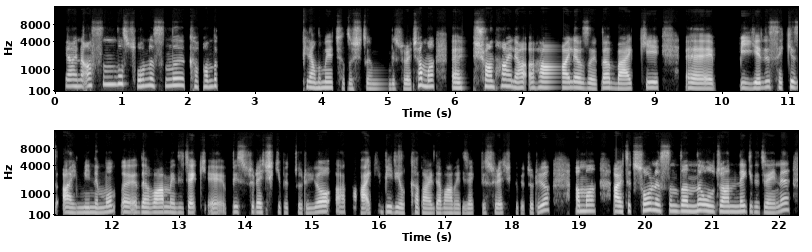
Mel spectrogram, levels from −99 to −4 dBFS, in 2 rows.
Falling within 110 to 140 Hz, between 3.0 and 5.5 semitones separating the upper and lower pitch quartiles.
No: high, 195 Hz; average, 4.0 semitones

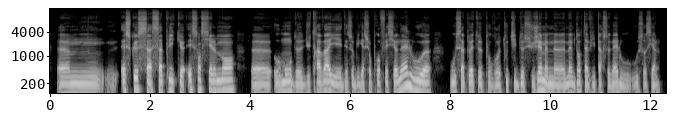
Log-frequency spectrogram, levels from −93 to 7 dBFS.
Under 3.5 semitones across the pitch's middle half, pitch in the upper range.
No: average, 2.9 semitones; low, 100 Hz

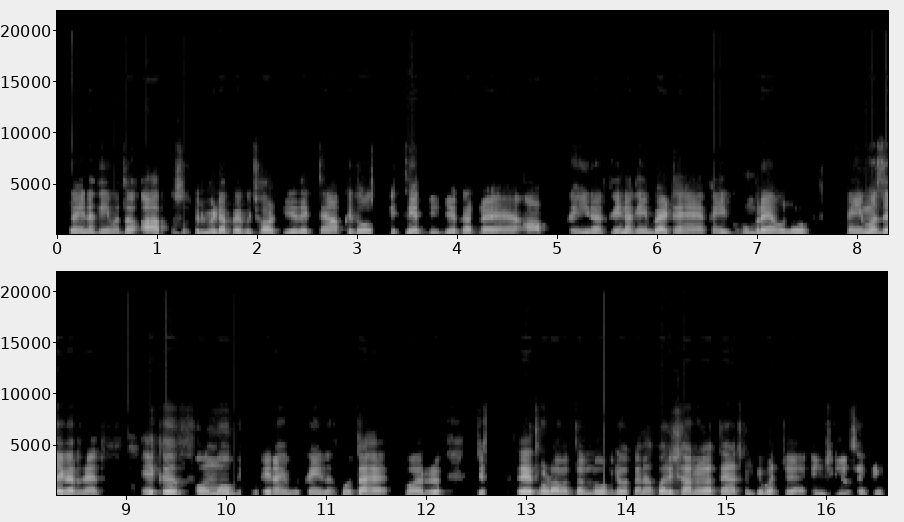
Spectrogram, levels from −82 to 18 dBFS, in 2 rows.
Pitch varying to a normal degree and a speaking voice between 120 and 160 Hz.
Yes: average, 3.5 semitones; low, 135 Hz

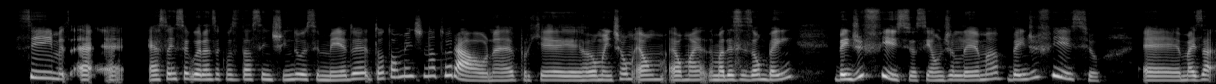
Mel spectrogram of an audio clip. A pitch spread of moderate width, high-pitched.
Yes: average, 3.8 semitones; high, 220 Hz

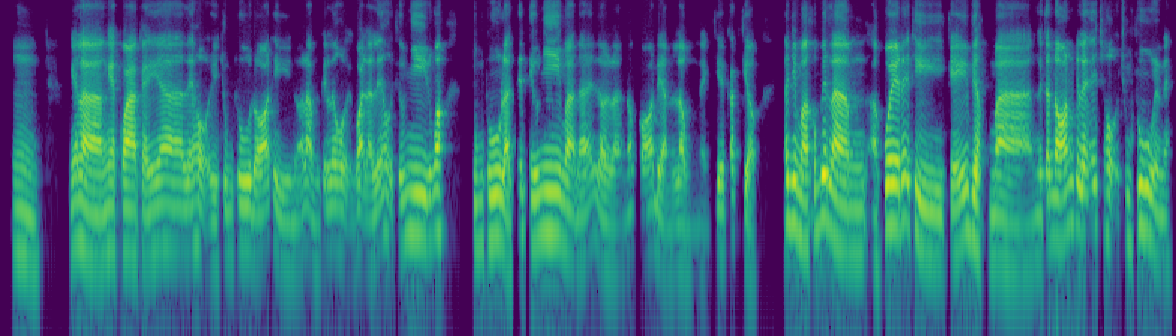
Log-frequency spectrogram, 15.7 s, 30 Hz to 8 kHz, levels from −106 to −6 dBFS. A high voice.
No: low, 135 Hz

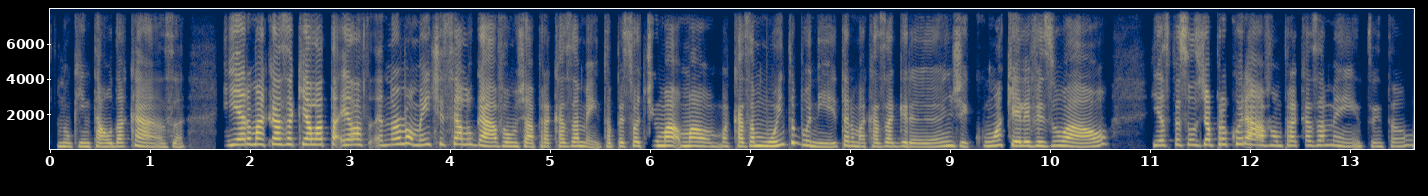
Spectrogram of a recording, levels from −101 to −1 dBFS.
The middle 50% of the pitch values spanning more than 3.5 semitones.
Yes: average, 5.2 semitones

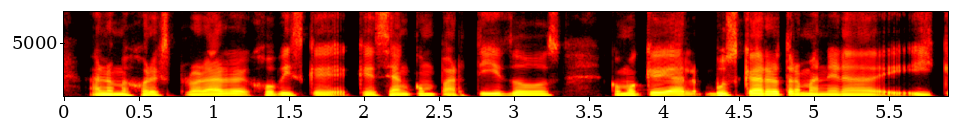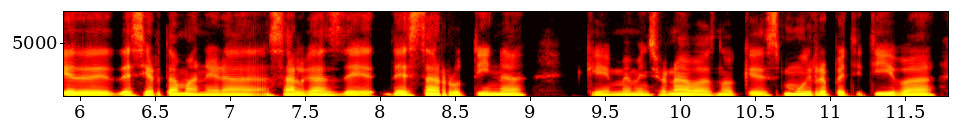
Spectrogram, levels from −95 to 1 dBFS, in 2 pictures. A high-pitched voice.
No: low, 110 Hz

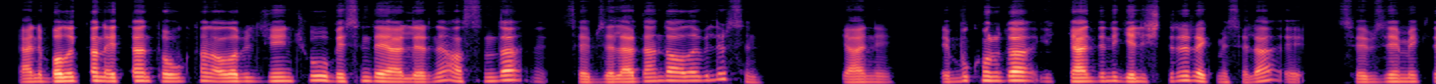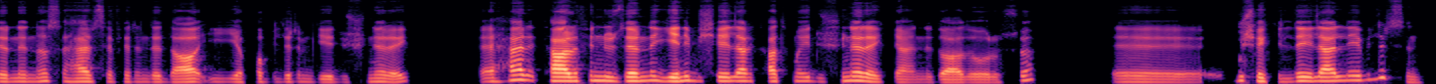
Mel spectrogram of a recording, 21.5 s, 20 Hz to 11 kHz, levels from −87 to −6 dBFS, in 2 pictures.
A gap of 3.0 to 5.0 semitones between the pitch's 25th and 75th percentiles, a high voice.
No: average, 4.5 semitones; low, 135 Hz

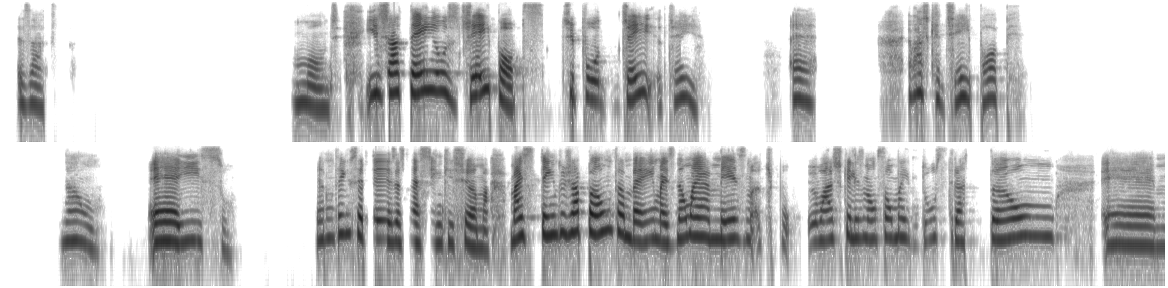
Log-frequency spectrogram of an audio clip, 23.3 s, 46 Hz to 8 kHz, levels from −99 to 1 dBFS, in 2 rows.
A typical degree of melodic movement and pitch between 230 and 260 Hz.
Yes: average, 4.0 semitones; very high, 250 Hz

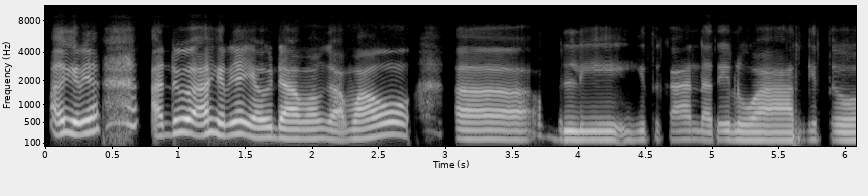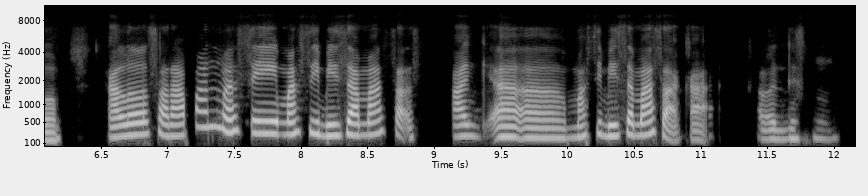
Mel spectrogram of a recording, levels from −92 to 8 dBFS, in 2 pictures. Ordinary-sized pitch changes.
No: wide, 7.5 semitones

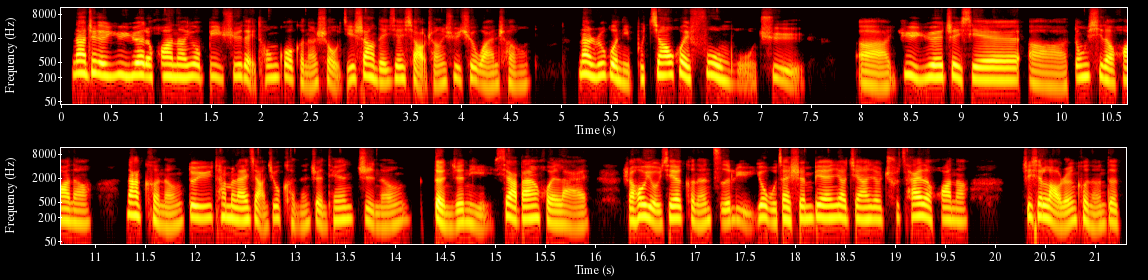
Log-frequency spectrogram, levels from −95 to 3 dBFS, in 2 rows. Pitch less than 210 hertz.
Yes: medium, 185 Hz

